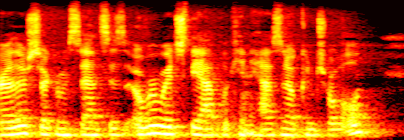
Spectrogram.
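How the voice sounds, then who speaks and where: This woman talks very fast with ordinary pitch variation, while noticeable background noise and audible room echo fill the recording. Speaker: hearing examiner. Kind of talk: public hearing. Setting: conference room. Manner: formal.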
